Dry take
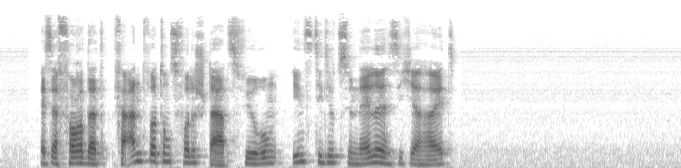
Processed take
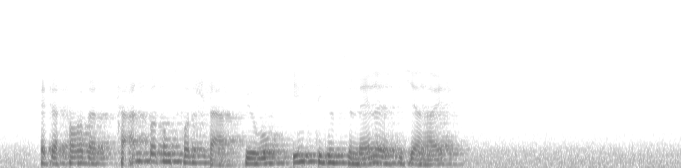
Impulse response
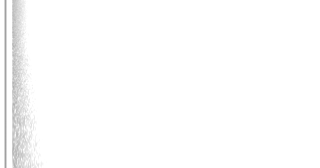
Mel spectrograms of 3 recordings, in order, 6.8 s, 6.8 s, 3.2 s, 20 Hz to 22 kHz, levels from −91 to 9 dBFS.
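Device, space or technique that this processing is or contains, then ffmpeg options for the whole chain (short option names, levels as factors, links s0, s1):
television next door: -filter_complex "[0:a]lowshelf=f=140:g=-5,acompressor=threshold=0.0112:ratio=4,lowpass=280[s0];[1:a]atrim=start_sample=2205[s1];[s0][s1]afir=irnorm=-1:irlink=0,volume=4.73"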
